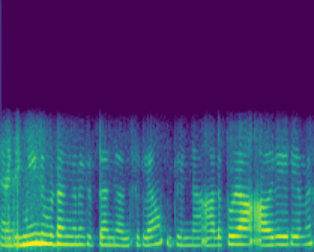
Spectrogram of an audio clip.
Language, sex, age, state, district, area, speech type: Malayalam, female, 18-30, Kerala, Kozhikode, urban, conversation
